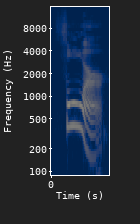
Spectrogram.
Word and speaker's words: four: 한국식으로는 포라고 하지만 이 OUR이 OR 소리가 나기 때문에 실제 미국식 발음은 four 이렇게 발음이 납니다. 좀 세게 쌍비읍처럼 four 이렇게요.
